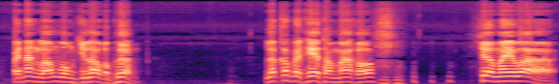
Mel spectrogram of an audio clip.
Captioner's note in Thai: เสียงหัวเราะ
